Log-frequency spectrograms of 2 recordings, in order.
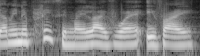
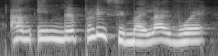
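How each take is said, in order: First: Said in the usual way. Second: A hint of a Nigerian auntie accent, raised higher; light Nigerian auntie accent. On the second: Mother imagining herself auditioning as an auntie, light Nigerian accent. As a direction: playfully slip into a Nigerian African auntie voice. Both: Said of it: "African auntie".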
